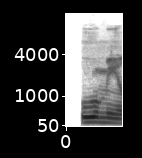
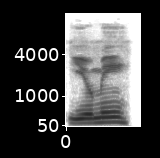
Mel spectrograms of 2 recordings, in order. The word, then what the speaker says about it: Umi: Yeah, we learned that it's pronounced Umi, like you're saying, not Yumi.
